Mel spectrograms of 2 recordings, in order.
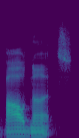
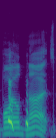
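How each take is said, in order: First: Boiled is said to sound like bald. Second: Boiled is said with its full oy vowel.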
